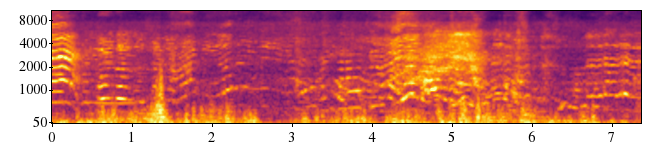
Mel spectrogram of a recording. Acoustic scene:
residential area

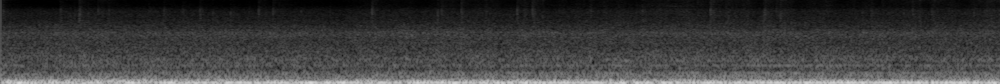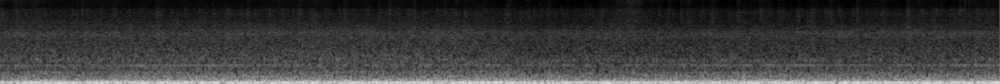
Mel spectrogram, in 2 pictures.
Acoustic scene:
car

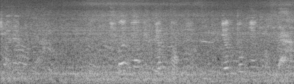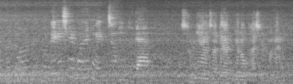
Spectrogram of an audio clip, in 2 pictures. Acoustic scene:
subway train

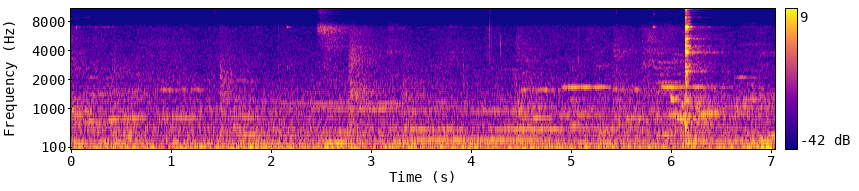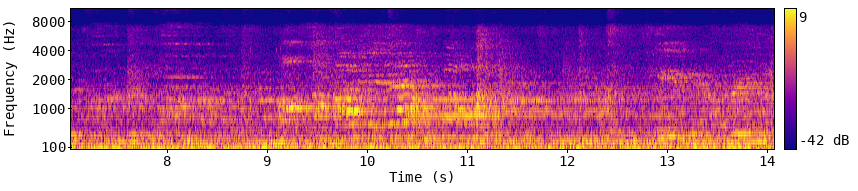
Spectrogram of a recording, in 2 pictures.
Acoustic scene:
restaurant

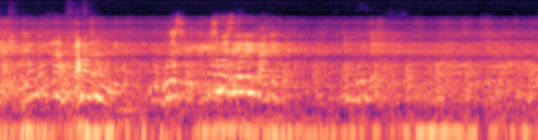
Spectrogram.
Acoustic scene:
subway station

